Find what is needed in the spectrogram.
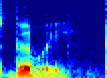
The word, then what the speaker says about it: Bowie: Like I tell my students every semester, I don't expect you to end up pronouncing my name right. It's fine. I will answer to either. But just so that you know, it's Bowie.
